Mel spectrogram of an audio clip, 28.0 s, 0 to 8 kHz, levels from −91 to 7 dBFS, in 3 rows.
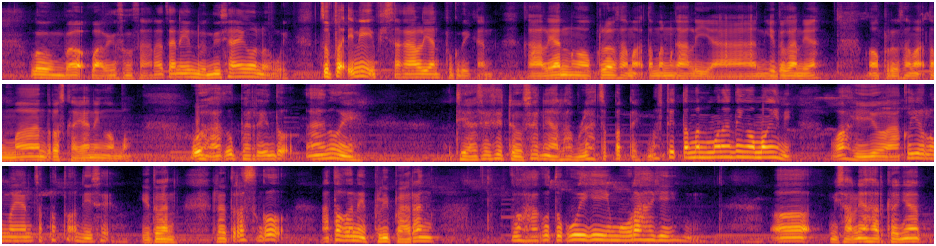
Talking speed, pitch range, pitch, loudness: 150 wpm, 95-140 Hz, 115 Hz, -17 LUFS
